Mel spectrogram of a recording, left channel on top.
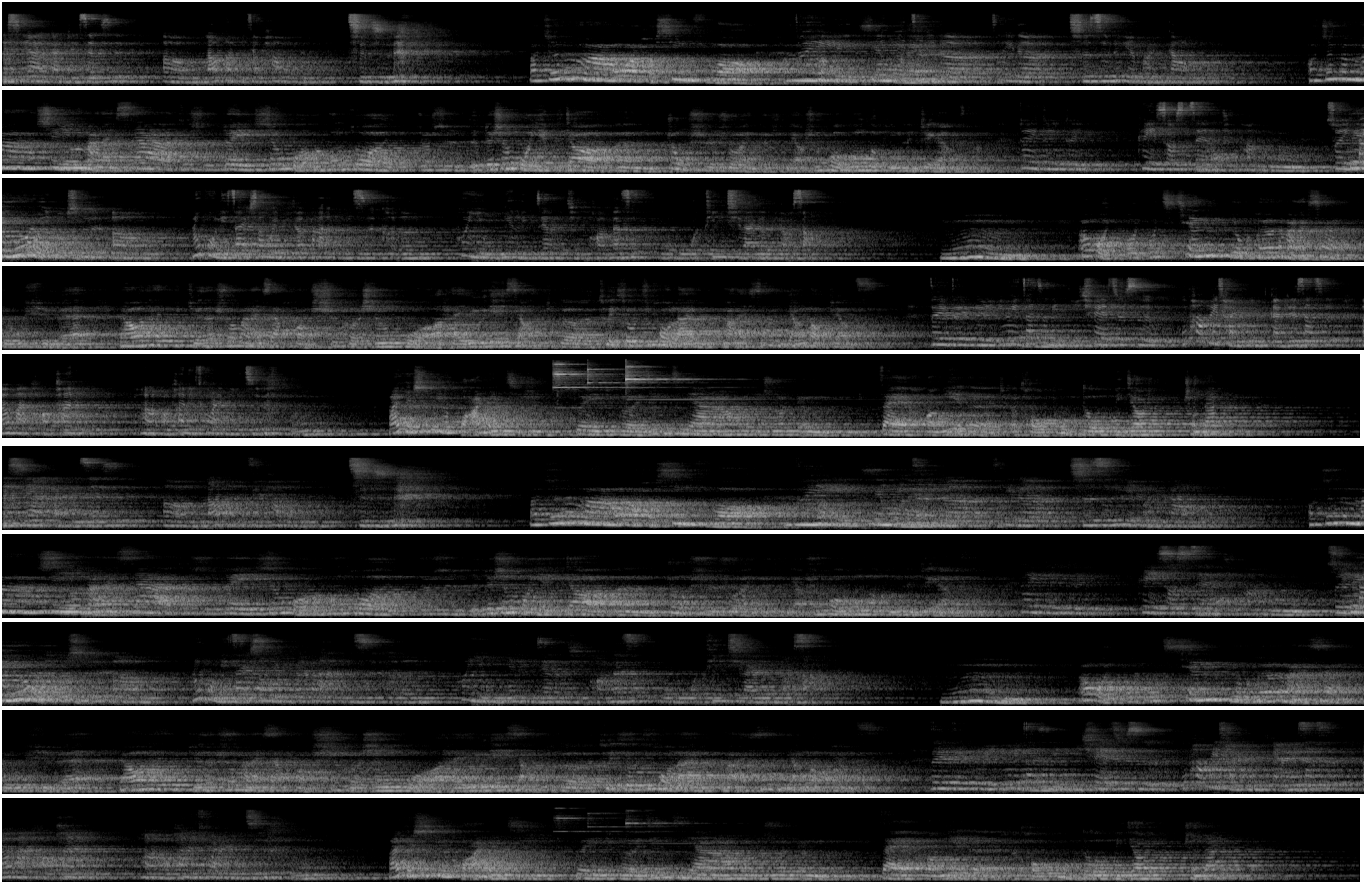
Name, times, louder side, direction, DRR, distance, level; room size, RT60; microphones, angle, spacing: voice 1, 0.0-4.5 7.9-12.2 14.1-14.6 23.6-24.6 25.0-26.3 26.9-28.8 29.1-31.5 31.8-35.4 49.9-55.4 55.8-57.4, left 1 dB, 45° left, -3 dB, 3.3 m, -35 dB
voice 2, 5.3-8.3 8.7-9.3 13.1-23.4 25.5-25.9 26.1-26.7 27.1-27.7 28.0-28.1 36.6-37.5 38.0-49.4 51.0-51.6 57.4-66.0 66.3-66.6, equal, 20° left, -8 dB, 1.6 m, -30 dB
sound 1, 60.0-61.6, left 17 dB, 75° left, 0.3 m, -27 dB
12.5 x 8.0 x 8.1 m, 2.7 s
head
